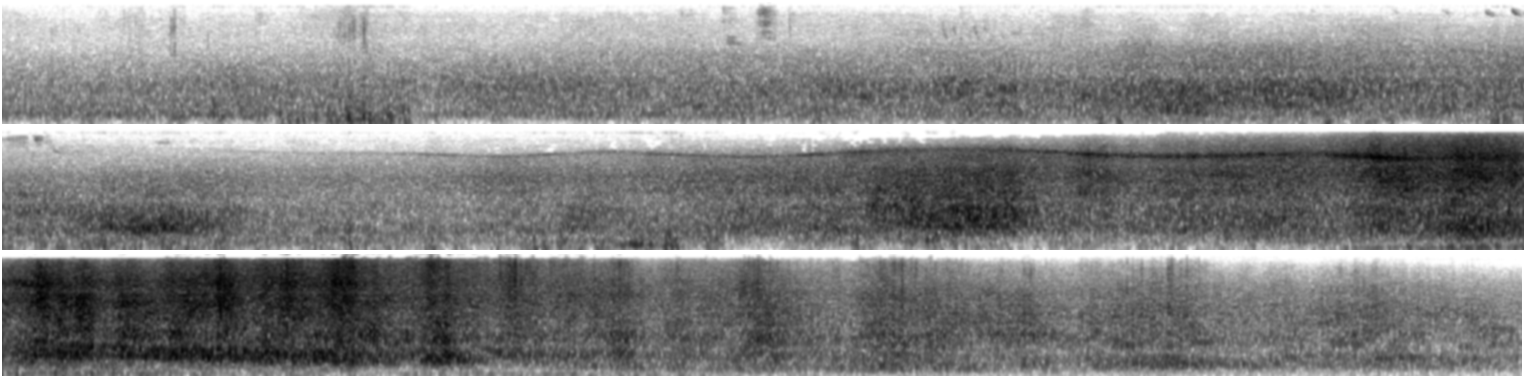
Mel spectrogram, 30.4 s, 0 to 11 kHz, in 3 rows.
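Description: Navy F/A-18-family twin-engine jet making a low touch-and-go pass with its gear down: a jet roar that builds, carries a high wavering whine on the approach, is loudest about two-thirds of the way through, then fades as the jet climbs away.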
